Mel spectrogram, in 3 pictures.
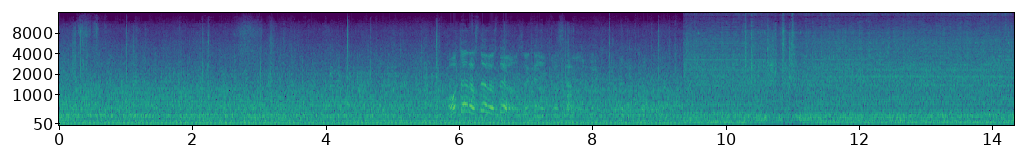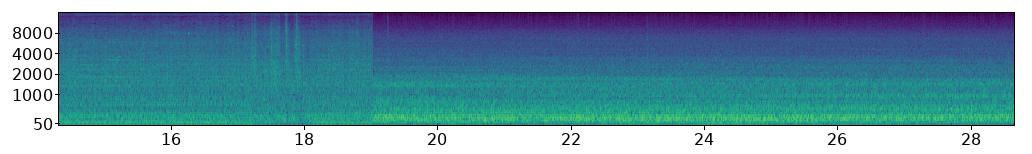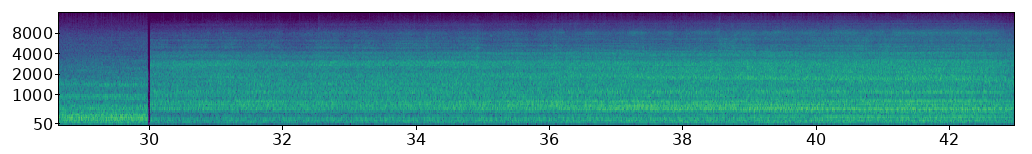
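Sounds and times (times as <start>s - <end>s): farm machinery engines running: 0.0s - 19.1s, 30.0s - 42.9s.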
